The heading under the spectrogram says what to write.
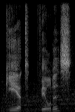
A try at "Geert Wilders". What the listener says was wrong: almost. Yeah, and then just like screw up your tongue while saying the G. Geert.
